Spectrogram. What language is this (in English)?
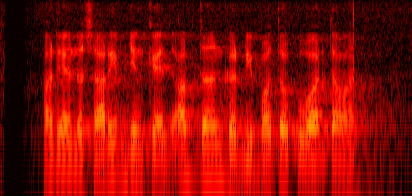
Sundanese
